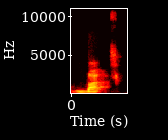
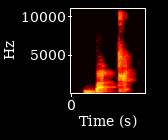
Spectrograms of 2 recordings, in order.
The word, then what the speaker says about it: bak': Por ejemplo, back con la consonante K más la glotal que tiene una pronunciación de K. Tenemos un sonido en la ovular, back, que significa carne.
